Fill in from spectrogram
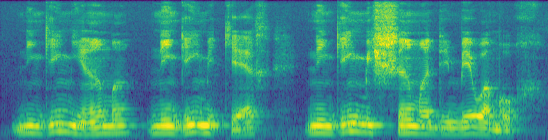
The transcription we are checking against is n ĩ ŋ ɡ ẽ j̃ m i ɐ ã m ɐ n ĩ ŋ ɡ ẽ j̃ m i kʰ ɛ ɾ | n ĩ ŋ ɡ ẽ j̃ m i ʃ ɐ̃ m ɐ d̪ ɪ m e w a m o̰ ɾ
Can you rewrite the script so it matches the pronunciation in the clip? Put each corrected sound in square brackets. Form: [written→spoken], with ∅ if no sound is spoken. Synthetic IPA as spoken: n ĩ ŋ ɡ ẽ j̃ m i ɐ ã m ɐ n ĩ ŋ ɡ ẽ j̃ m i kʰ ɛ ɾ | n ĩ ŋ ɡ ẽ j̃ m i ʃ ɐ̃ m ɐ d̪ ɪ m e w a m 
